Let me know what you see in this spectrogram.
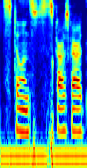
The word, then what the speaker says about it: Stellan Skarsgård: And, am I pronouncing it right? Stellan Skarsgård? – That's right, I think.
